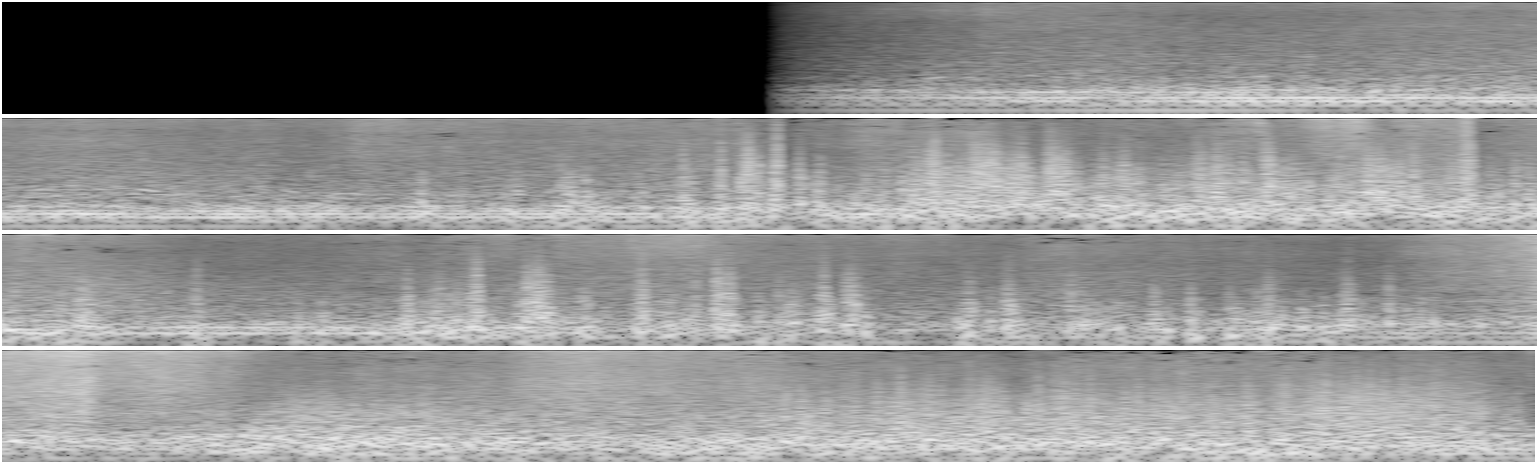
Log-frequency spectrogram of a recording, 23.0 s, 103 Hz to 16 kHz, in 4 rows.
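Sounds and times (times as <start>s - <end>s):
low engine drone: 2.9s - 23.0s
water rushing along hull: 2.9s - 23.0s
wind buffeting microphone: 3.0s - 23.0s.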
